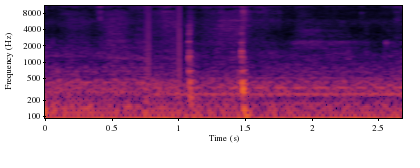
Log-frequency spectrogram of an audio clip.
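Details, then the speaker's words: 2019 Skoda Octavia 1.6 TDI 85 kW diesel, 264,000 km, started up and idling: deep, even diesel rumble with steady beat, no knocks or misses; starts well, normal healthy idle. Fifth gear noisy (gears worn), key fob battery needs replacing. "заведемо заводиться добре в ключику треба батарейку замінити"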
